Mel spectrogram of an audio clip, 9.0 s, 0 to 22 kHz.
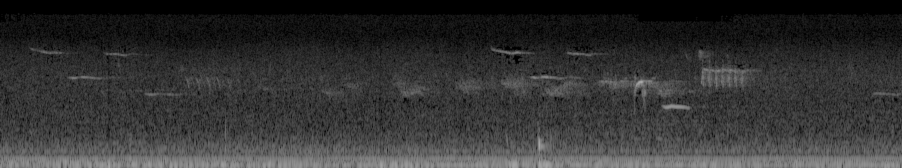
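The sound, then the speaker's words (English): Faint, thin, high-pitched song of bird 4-3 comes in short scattered whistles and chirps over a steady low hum. No one speaks. “Start recording bird 4-3 singing.”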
